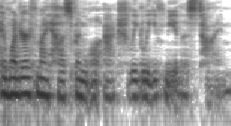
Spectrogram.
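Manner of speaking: hushed half-whisper under the breath, barely there. Voicing a mannequin's words as a player touches it: half-whisper. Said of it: "and out loud in a whisper".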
